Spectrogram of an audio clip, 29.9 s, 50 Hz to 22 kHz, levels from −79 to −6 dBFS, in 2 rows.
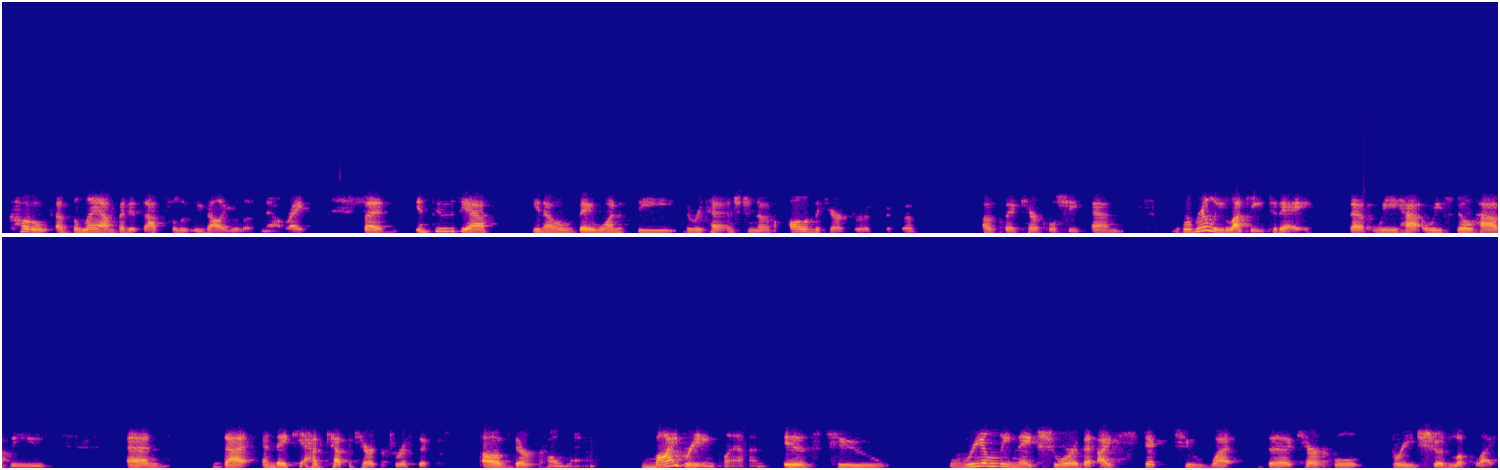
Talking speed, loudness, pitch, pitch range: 145 wpm, -25 LUFS, 180 Hz, 165-245 Hz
